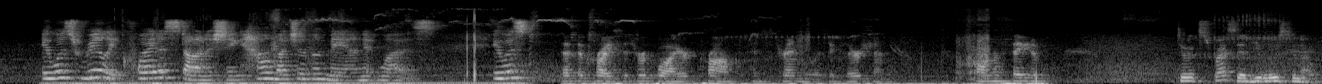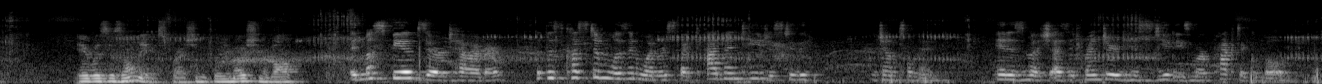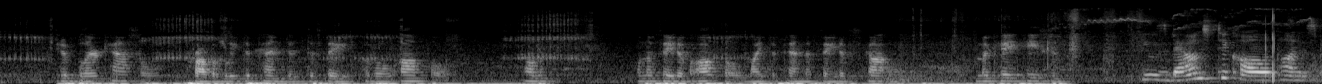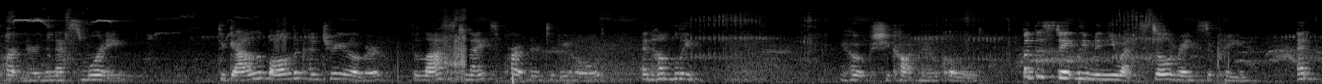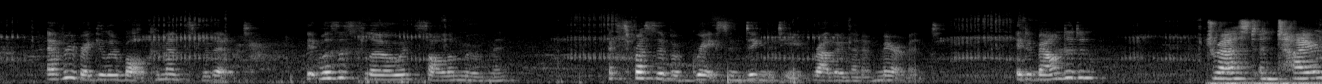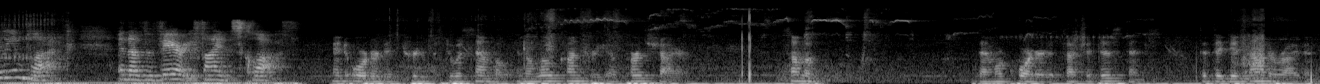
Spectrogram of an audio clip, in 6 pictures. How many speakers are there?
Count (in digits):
4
